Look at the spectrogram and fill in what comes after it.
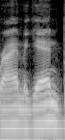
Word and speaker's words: Ryan Magin: My Instagram is my name, Ryan McGinn, but... – How do you spell that? – R-Y-A-N-M-A-G-I-N.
